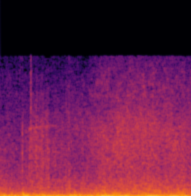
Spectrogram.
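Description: A magical energy blast roars and crackles.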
